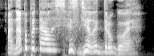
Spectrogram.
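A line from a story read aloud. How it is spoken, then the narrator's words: Laughing. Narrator (Russian): засмеялась я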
